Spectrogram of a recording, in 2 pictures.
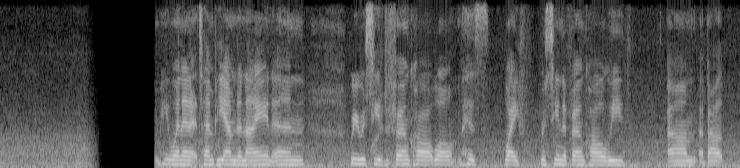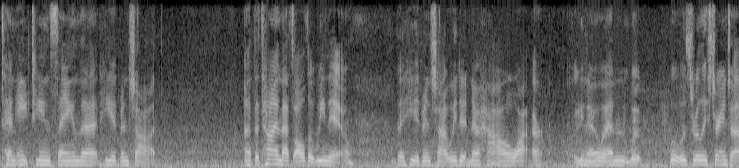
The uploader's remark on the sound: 6 people have been killed in a mass shooting at a Walmart in Chesapeake, Virginia. Reports live from the scene.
